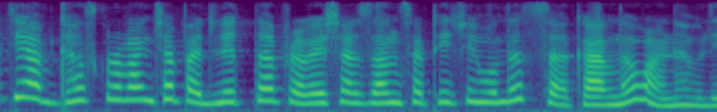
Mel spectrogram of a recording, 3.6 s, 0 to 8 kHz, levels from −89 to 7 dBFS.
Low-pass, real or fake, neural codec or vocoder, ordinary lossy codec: 7.2 kHz; fake; codec, 24 kHz, 0.9 kbps, WavTokenizer, small release; none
